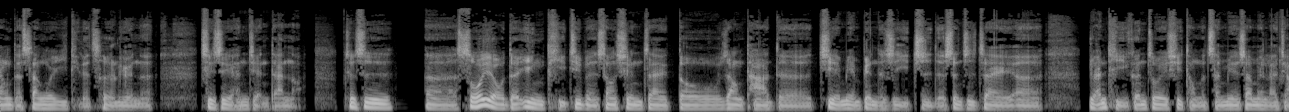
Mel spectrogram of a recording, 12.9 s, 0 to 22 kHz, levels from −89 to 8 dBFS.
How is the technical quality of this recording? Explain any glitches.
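There's one real problem running right through the speech. From about 0.13 s to 12.86 s you get clock slip clicks, a faint ticking roughly ten times a second. It's likely two devices on unsynced clocks, drifting apart by something like 200 ppm, so a single sample gets dropped or repeated each time the gap reaches a full sample.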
